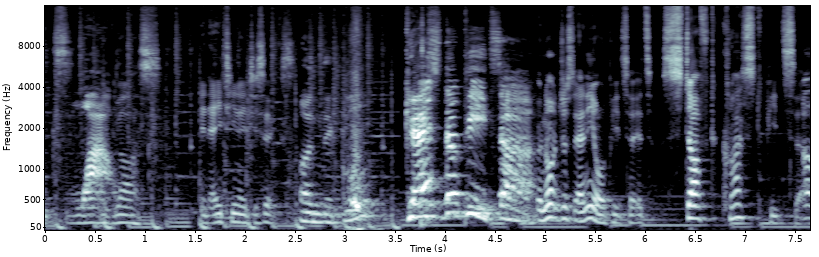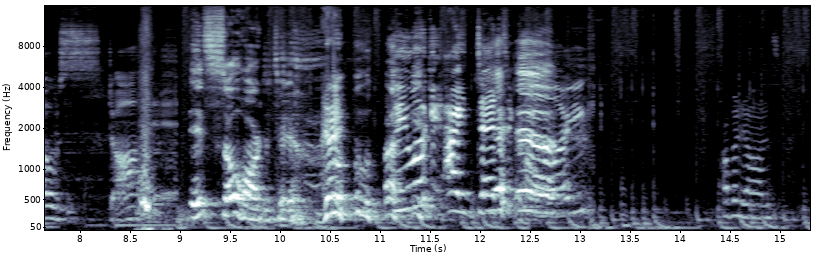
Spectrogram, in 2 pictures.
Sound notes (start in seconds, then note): 9.9 laughs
